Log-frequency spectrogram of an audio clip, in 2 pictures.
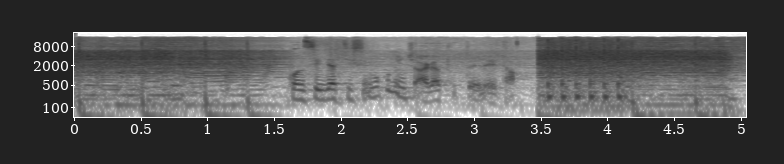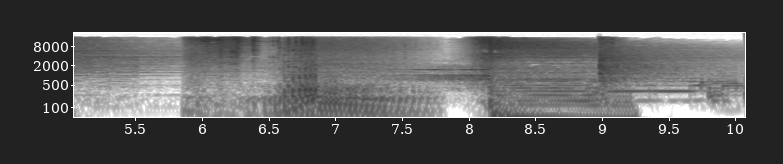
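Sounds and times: background music: 0.0s - 10.0s
motorcycle engine revving: 5.9s - 7.7s.

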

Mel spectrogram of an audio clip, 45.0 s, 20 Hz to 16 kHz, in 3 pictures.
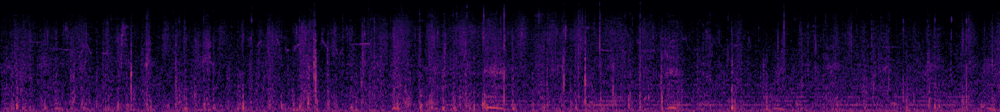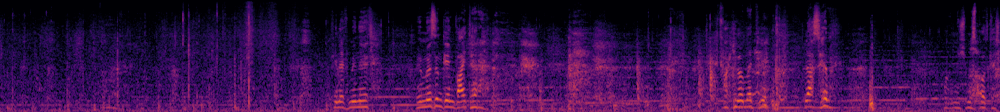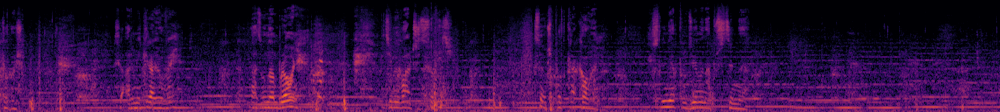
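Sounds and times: faint held music tone: 0.0s - 45.0s
footsteps through undergrowth: 0.0s - 45.0s.

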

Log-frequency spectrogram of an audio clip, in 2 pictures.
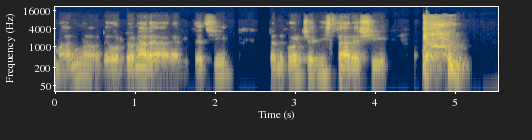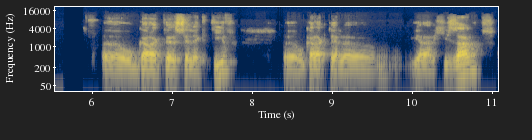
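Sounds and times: man clearing his throat: 4.6s - 5.2s.

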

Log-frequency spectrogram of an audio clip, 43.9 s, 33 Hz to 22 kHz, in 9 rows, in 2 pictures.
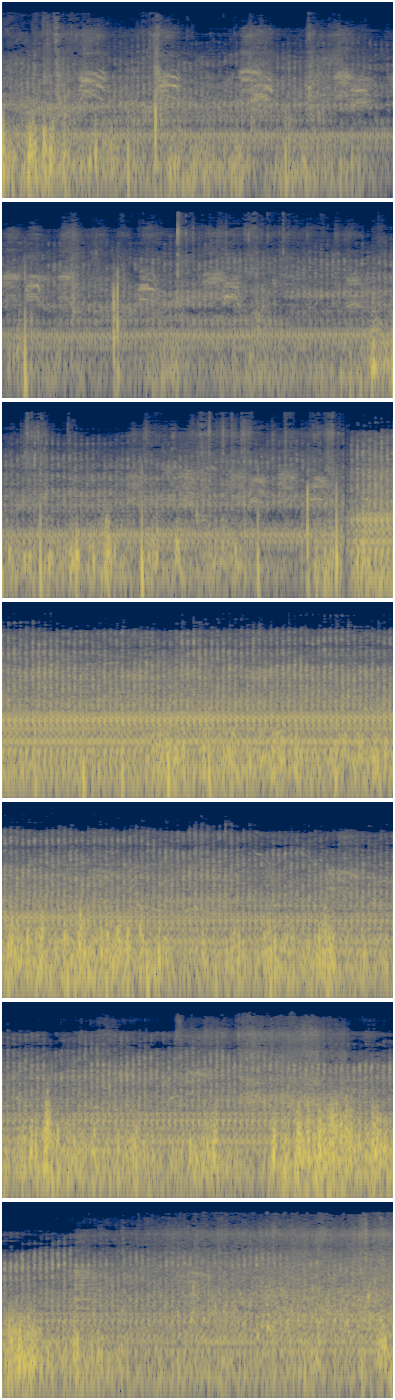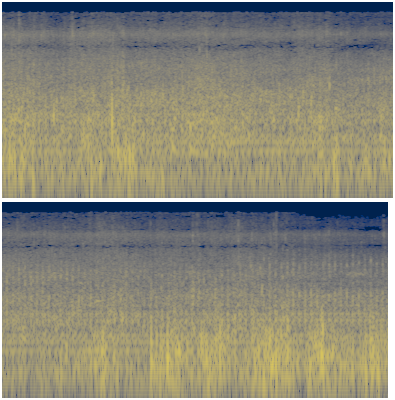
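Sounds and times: splashing water: 0.0s - 14.2s, 25.6s - 29.0s, 30.2s - 43.9s
small engine droning: 0.0s - 43.9s
wind: 0.0s - 43.9s.

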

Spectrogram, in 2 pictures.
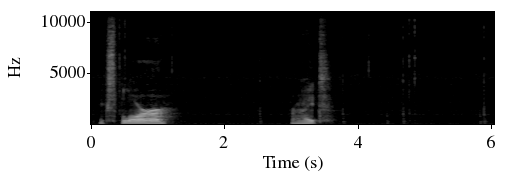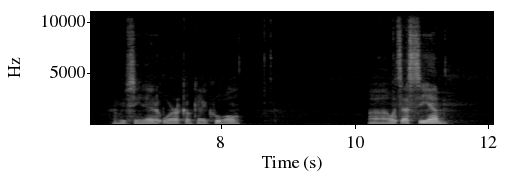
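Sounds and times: person speaking: 0.0s - 1.3s, 3.0s - 3.8s, 6.3s - 8.4s, 10.2s - 11.6s
computer mouse clicks: 3.7s - 5.0s, 5.8s - 6.0s, 8.2s - 8.9s.

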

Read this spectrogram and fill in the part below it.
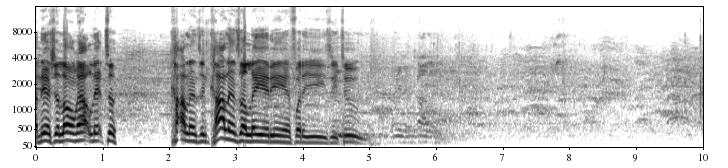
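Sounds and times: low crowd murmur: 4.1s - 10.0s.

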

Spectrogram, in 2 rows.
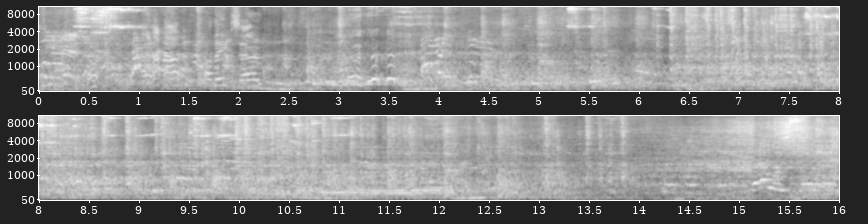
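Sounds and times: elevator rattling and rumbling: 0.0s - 16.0s.

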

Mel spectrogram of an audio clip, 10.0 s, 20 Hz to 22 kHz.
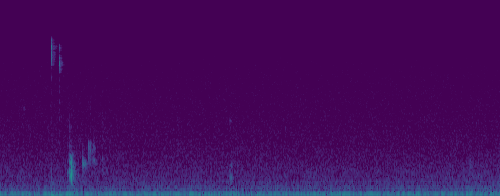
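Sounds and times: faint low sound: 0.0s - 10.0s
faint high clicks: 1.0s - 1.9s.

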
